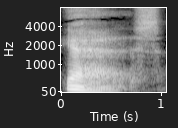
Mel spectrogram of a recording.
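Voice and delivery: slow, low snake reply; low, deliberate answer. A narrator's reading. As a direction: draw out the word as a snake. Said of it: "said Malachi slowly".

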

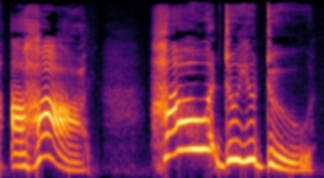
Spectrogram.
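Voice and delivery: slow, high, courtly greeting; all polite. A narrator's reading. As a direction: put on your best manners. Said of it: "going all polite".

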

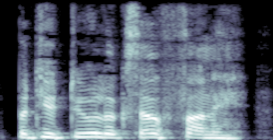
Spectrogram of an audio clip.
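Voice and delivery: high, loud, giggling voice; laughing helplessly. A narrator's reading. Lilia teasing her waving family, laughing. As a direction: call it out through laughter. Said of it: "And laughing helplessly".

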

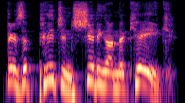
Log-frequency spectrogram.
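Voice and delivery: high, panicked outcry; panicked cry. A narrator's reading. Panicked guest announces the pigeon on the cake, high alarmed cry. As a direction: raise the alarm at a high pitch.

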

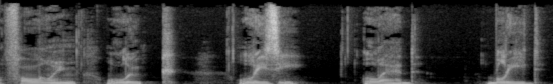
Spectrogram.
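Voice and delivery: following, look, lazy, led, bleed with a dark swallowed L. Shown as a demonstration. The coach drills dark L words. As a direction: swallow the L back in the throat. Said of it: "do that little tongue-swallowing dark L".

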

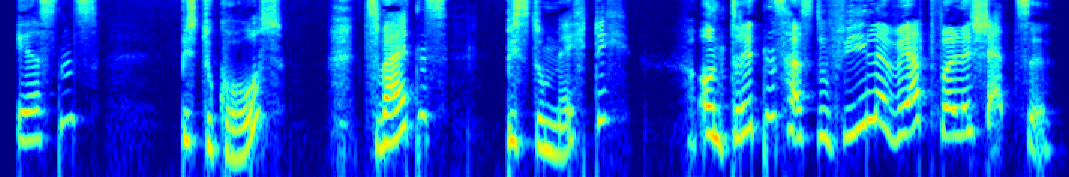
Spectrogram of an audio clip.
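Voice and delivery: high, coaxing little bird voice; Ara spricht weiter. Acted. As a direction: keep flattering in a high bird voice. Ara lists reasons. (hohe, lockende Vogelstimme)

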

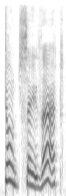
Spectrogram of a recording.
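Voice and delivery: high, drawn-out dread; alarmed cry. A narrator's reading. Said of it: "cried Uncle Wiggily".

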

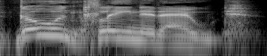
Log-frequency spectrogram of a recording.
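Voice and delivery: bossy farmer ranting about the pigsty; angry shouting farmer. Acted. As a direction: tear a strip off the lazy servant. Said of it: "Thorgil shouted".

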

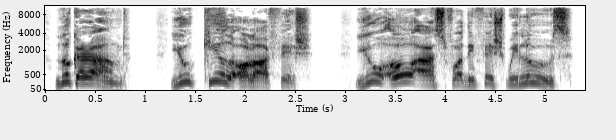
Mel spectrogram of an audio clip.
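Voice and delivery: put-on young nephew confronting the pilot, outraged and high; angry young fisherman. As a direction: demand payment, outraged. Nephew confronts crew boat.

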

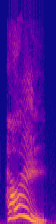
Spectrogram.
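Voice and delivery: put-on high, eager child's call; urgent cry. A narrator's reading. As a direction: hurry her friend along. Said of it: "cried Ramona".

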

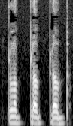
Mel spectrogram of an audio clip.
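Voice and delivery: low imitated blub-blub-blub of water; soggy washing noise. A narrator's reading. Earl's speech interrupted by washing, low soggy blubbing. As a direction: underwater burbling, voiced low. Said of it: "interrupted by soggy noises".

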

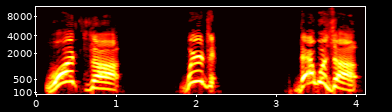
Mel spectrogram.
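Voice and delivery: high-pitched broken-off exclamations; bewildered, acted high yelps; sputtering disgust. A narrator's reading. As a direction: sputter in shock, never finishing the thought. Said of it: "the sailor muttered as he tried".

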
